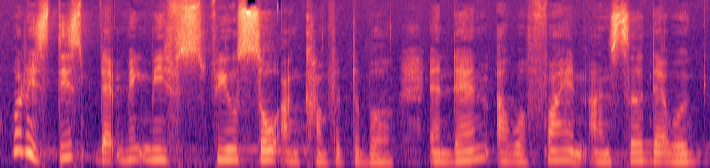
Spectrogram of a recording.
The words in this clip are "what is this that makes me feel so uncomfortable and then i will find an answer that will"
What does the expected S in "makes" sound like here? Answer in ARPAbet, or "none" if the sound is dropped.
none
